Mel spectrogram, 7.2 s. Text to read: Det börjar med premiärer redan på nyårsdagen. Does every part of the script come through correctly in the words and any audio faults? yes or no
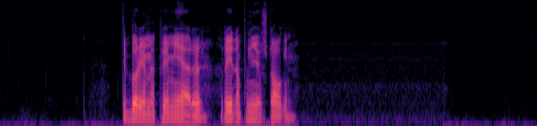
yes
